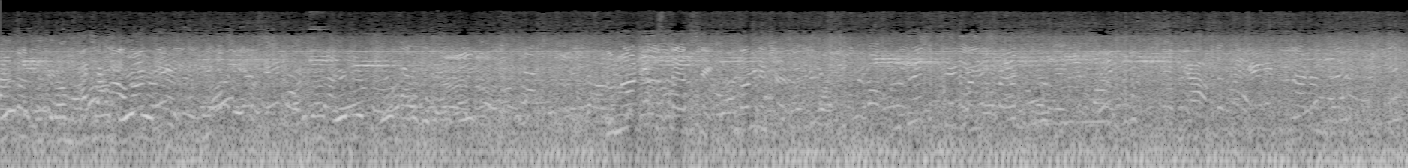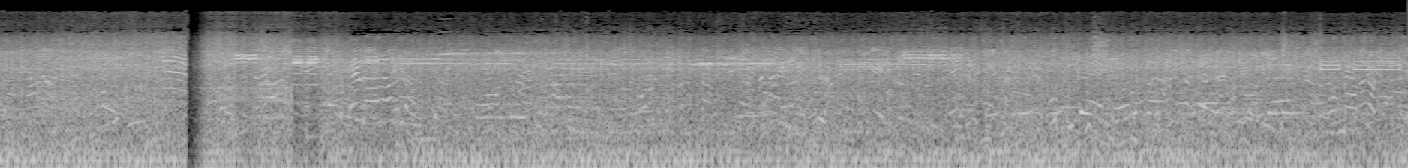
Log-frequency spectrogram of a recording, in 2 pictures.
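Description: A crowd of people chatters loudly all around outdoors.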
